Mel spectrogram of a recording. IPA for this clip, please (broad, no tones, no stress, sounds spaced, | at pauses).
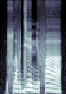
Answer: sʷ a v dʲ e mʲ ʊ f a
